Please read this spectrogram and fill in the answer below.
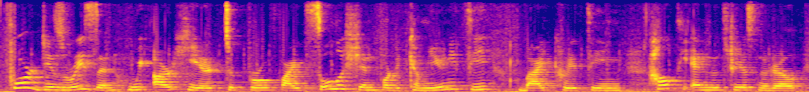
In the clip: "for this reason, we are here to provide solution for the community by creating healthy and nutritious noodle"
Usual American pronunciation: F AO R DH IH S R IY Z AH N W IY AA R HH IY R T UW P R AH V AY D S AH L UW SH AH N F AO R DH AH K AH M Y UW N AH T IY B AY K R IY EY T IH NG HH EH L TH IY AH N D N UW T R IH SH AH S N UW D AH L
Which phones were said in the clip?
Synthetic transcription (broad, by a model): F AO R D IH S R IY Z AH N W IY AA R HH IY R T UW P R AH V AY D S AH L UW SH AH N F AO R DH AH K AH M Y UW N AH T IY B AY K R IY EY T IH NG HH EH L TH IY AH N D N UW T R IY AH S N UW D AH L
